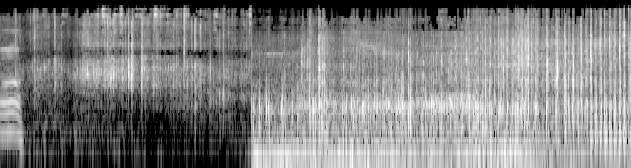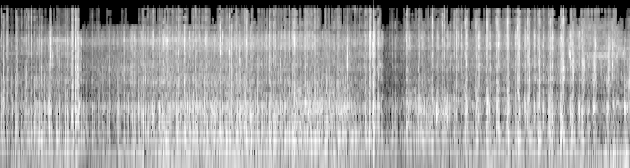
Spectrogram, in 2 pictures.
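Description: Skateboard wheels rolling on concrete plaza paving, heard close to the ground: a loud, dense rolling rumble full of small clicks, with a few stronger knocks. It starts abruptly about three seconds in, after a quieter stretch.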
